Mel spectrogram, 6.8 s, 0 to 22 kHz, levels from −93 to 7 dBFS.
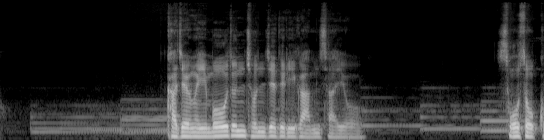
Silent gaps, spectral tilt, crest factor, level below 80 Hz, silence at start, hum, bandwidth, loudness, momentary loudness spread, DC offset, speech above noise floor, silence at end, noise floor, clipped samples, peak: none; -7 dB/octave; 20 dB; -58 dBFS; 1.85 s; none; 16 kHz; -19 LUFS; 21 LU; under 0.1%; 34 dB; 0 s; -52 dBFS; under 0.1%; -2 dBFS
